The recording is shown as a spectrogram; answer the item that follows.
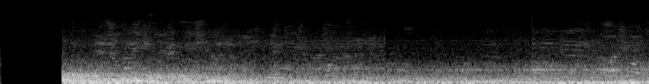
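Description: A commuter train running, a loud steady low rumble heard from inside the carriage, starting abruptly about half a second in.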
